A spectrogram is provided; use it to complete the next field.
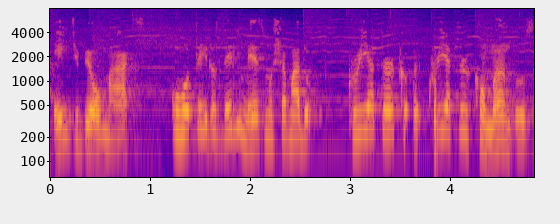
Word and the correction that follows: Creature Commandos: é assim mesmo que se pronuncia, gente? Creature Commandos.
